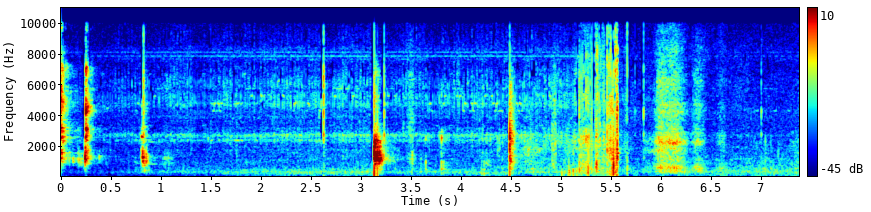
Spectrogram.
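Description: Ceramic cat bowls clicking on a tile floor a few times, then a run of short sniffs about five seconds in from cats nosing at canned cat food.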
